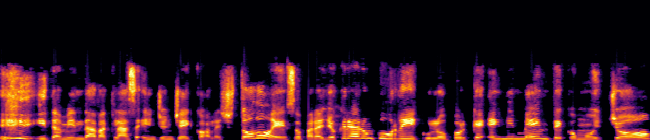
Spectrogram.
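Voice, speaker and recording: A high-pitched woman speaks with a Dominican accent in a dry, close sound with no echo. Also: moderate pace. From Dominican Republic. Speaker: psychologist. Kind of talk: interview. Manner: halting.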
